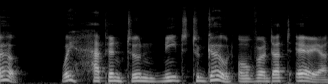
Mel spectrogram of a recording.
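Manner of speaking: put-on high, posh, fancy British rich-kid accent. Describing a show's main character Rex, the speaker imitates him: Rex's posh rich-kid accent. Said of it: "Not not butler posh kind of accent, but like a fancy rich kid".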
